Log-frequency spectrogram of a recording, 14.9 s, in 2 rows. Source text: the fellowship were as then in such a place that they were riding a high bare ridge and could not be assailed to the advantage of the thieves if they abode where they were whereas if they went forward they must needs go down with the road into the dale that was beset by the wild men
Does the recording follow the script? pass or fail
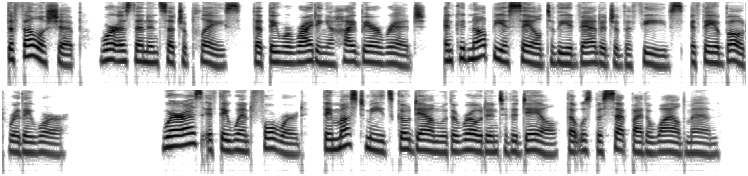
pass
